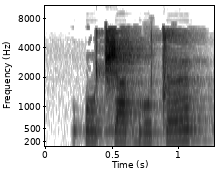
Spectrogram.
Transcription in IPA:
ʔot͡ʃaɡ͡botœ

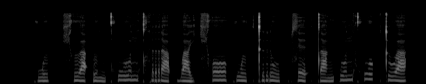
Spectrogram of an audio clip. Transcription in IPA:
kwɯ˨˩k̚t͡ɕʰɯ˧a̯ʔɯ˨˩ŋ kʰwu˧nkʰra˨˩p̚wa˨˩jt͡ɕʰoː˧ kwɯ˨˩k̚truː˨˩p̚ se˨˩ʔta˩˦ŋ pu˦˥nkʰwu˥˩k̚tu˧a̯

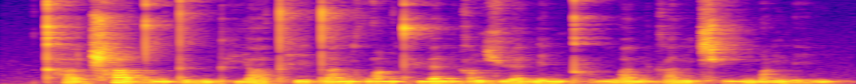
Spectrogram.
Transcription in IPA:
kʰä˧˥ʈ͡ʂʰä˥˩t̪ʊ̰˨˩ŋ t̪i˧˥ŋpʰjä˧˥t̪ʰi˥˩ t̪a˥nxwɑ˥ŋt̪ʰɥɛ˥nkɑ˨ŋ ɕɥɛ˧˥ni˥˩ŋkʰʊ˧˥ŋ wa̰˨˩nka˥nt͡ɕʰi˧˥ŋ n̪ɑ˥˧ŋn̪i˥˩ŋ

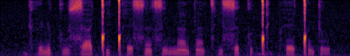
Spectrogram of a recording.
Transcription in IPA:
ɖʱɘɳɨku zaǃiǃʰɛ sə̃sɨ nãʈãtʰi səkʊɡ͡ǃi pʰɛǃɛ̃ʈʊ

